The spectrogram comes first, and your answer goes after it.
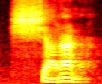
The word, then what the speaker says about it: jarana: siglo 16 siglo 1v esa palabra se escribiría con una x y no sería harana ni se hubiese pronunciado harana se habría pronunciado sharana lo cual no se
